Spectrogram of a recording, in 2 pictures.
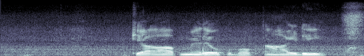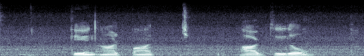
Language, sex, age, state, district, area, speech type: Hindi, male, 30-45, Madhya Pradesh, Harda, urban, read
